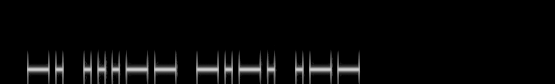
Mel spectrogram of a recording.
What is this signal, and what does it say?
Morse code, heard as a keyed tone, about 17 wpm, 700 Hz. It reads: N3CW
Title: Easy Call Signs Repeated 3x - 17wpm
